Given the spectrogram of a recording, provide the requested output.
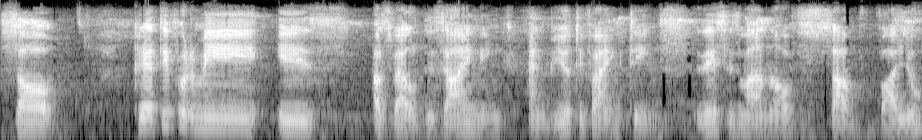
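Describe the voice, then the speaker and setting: A man with a non-native accent speaks at a very slow pace, medium in pitch with lively intonation. Music plays in the background. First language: not English. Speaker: creativity coach. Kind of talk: vlog monologue. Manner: halting.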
